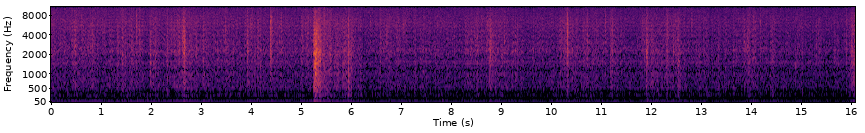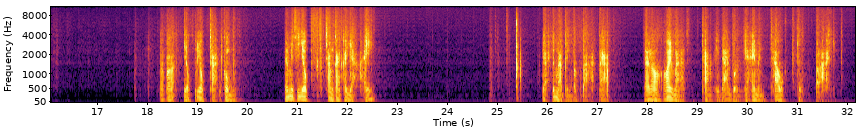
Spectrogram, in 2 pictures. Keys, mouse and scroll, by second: 0.5 click, 1.7 click, 3.3-4.4 drag, 5.5 click, 7.8-8.8 drag, 10.4 click, 11.9-12.9 drag, 14.2 click, 16.1 click, 18.4-21.3 drag, 23.6-25.2 shift+drag, 25.0 shift+right click, 27.9 click, 28.6 click, 30.7 click, 31.6 click.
